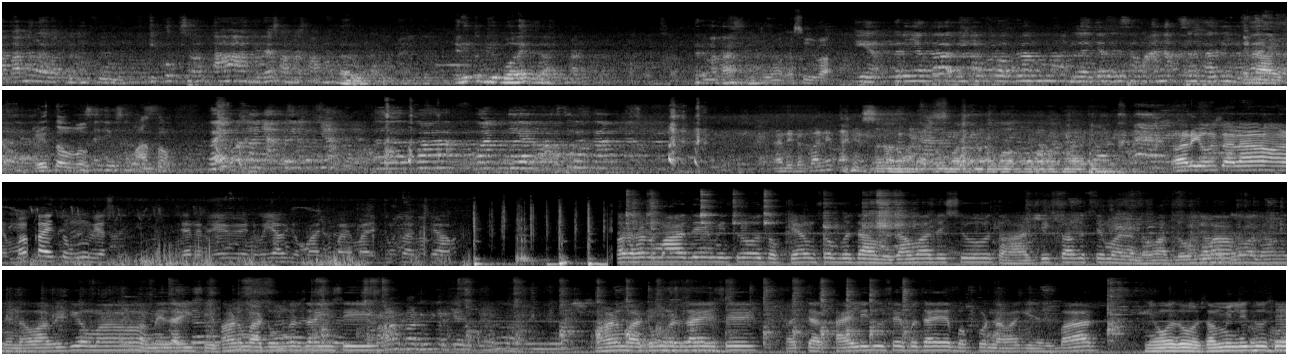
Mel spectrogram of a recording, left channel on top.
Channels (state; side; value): different; both; correlation 0.00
